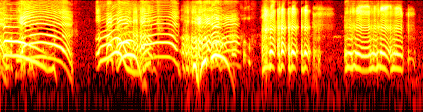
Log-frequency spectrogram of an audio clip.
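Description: High-pitched laughter and giggling in several short runs, including a baby's giggle in quick, choppy bursts near the end.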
